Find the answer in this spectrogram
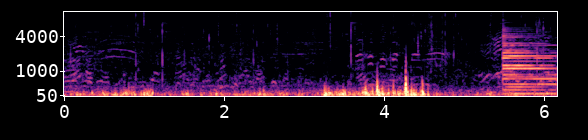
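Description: Background chatter of a group of people talking and calling out, over a low rumble. A short steady held tone sounds about half a second before the end.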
